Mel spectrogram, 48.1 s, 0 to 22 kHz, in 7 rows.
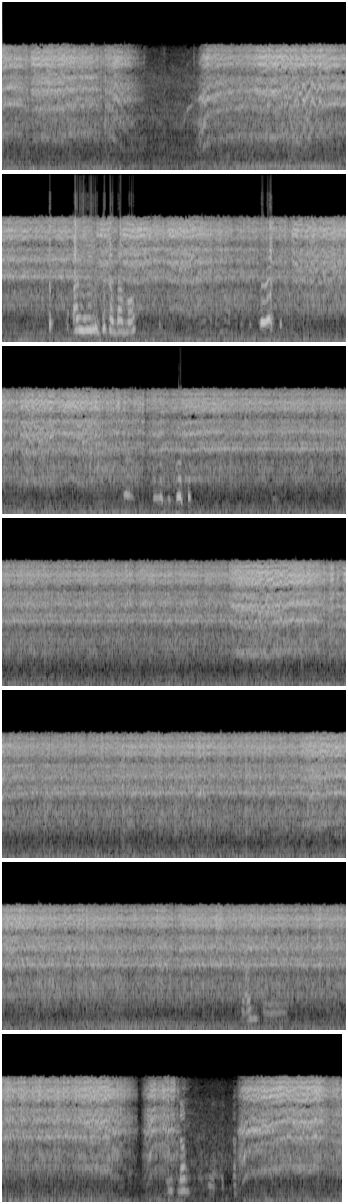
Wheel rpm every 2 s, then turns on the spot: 220, 60, 170, 220, 230, 230, 220, 220, 230, 230, 230, 230, 230, 220, 230, 230, 230, 230, 230, 240, 230, 200, 50, 180.
44-46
